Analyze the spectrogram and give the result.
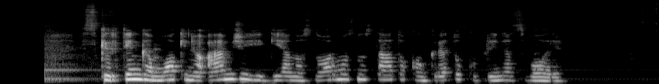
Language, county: Lithuanian, Klaipėda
